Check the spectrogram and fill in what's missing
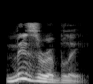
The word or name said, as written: miserably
